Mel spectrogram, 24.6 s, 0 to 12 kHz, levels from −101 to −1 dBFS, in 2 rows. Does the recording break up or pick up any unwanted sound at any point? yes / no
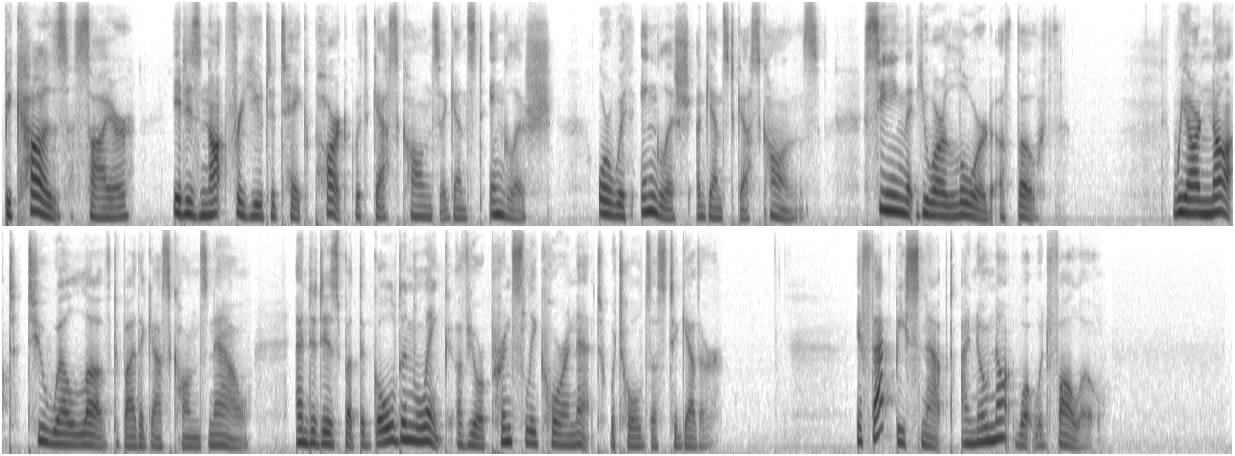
no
